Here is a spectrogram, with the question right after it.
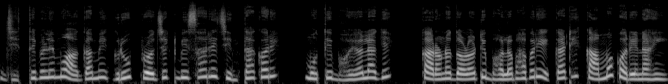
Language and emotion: Odia, fearful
